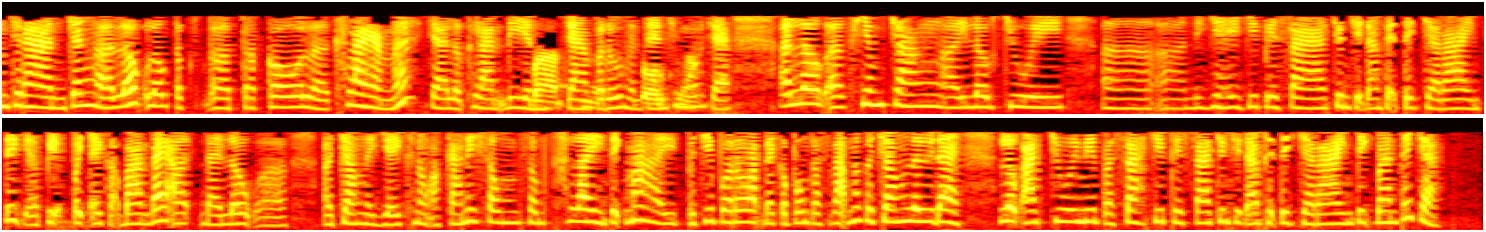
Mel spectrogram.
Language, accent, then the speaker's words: Khmer; Kratié, Cambodia; ព្រោះខ្ញុំមានស្រុកកំណើតនៅខេត្តក្រចេះ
